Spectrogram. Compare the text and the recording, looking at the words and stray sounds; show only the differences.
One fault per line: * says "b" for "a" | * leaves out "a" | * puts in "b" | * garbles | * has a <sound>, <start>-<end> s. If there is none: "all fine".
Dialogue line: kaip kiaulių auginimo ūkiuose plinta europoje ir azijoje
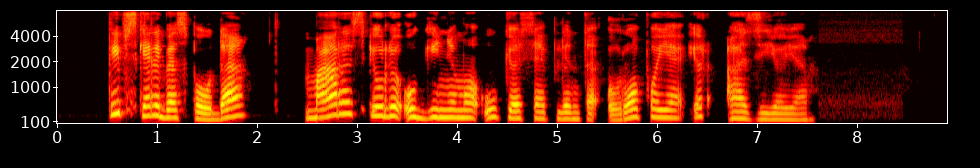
* puts in "skelbia spauda maras"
